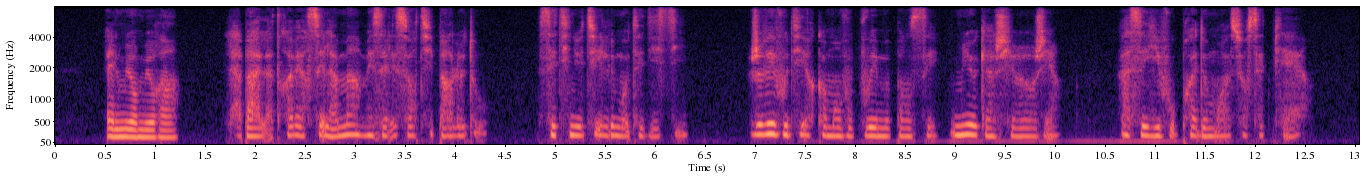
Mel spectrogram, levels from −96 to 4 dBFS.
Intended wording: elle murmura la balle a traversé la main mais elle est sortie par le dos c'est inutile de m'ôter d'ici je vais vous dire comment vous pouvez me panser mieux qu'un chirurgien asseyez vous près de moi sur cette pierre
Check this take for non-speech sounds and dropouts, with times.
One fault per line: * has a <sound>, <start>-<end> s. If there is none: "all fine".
all fine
